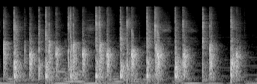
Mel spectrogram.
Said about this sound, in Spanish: Por favor, preparen las palmas. Fuerte el aplauso para recibir a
